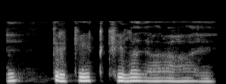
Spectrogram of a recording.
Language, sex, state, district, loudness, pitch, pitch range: Hindi, male, Uttar Pradesh, Budaun, -19 LUFS, 155 Hz, 145-165 Hz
